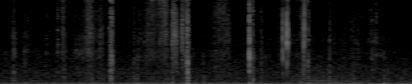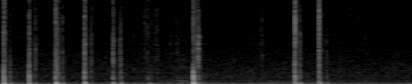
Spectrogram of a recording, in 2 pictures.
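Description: Faint clicks and plastic rustles of a trading card being handled and slid into a plastic sleeve and rigid top loader. The clicks come sparsely at first, then in a run of sharper ones from about four to seven and a half seconds in.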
